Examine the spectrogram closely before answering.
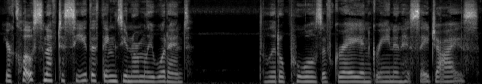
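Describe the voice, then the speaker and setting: An actress playing a playful, observant young noblewoman in an audio drama, with a soft, expressive delivery. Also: medium pitch, moderate pace, natural voice. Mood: hushed, intimate. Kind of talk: audio drama dialogue and first-person narration.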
